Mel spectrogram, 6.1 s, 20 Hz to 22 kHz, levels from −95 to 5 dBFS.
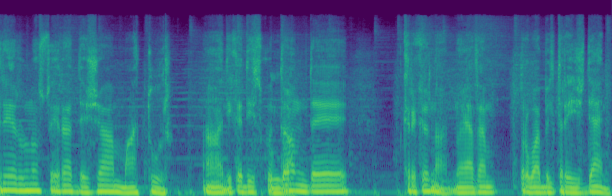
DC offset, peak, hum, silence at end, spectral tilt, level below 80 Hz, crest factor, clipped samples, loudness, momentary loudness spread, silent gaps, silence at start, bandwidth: under 0.1%; -2 dBFS; none; 0 s; -5.5 dB/octave; -36 dBFS; 14 dB; under 0.1%; -16 LUFS; 5 LU; none; 0 s; 15.5 kHz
